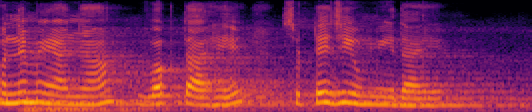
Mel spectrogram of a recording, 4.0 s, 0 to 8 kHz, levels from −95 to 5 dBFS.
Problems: constant background noise, echo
